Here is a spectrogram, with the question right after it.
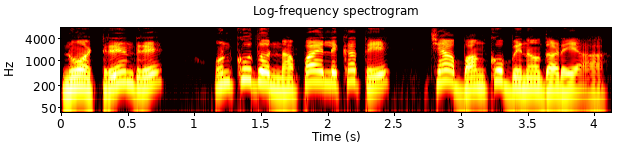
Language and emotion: Santali, angry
